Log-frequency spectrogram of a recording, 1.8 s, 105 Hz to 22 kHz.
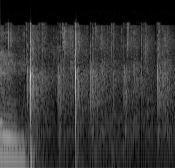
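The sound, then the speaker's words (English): A handful of sharp hand claps ring out as people clap at the preacher's urging during a sermon, two louder ones followed by softer, scattered clapping, with a brief voice at the very start. “The Bible says in Psalms 47 1, Oh, clap your hands, all your people.”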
